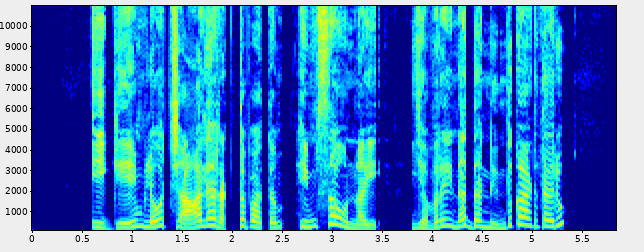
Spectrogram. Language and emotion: Telugu, disgusted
